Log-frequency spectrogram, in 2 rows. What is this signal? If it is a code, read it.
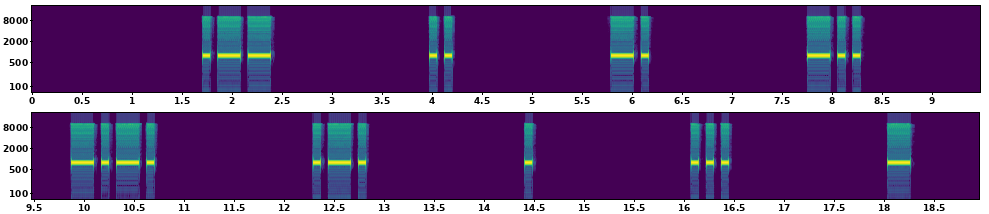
Morse code, heard as a keyed tone, about 16 wpm, spaced as for 5 wpm, 800 Hz. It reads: WINDCREST
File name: CW Code Groups @5WPM / fromSM's / Cities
